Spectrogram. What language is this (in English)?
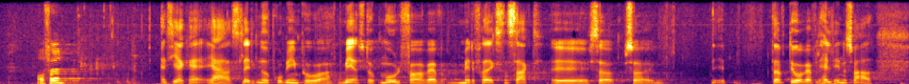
Danish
